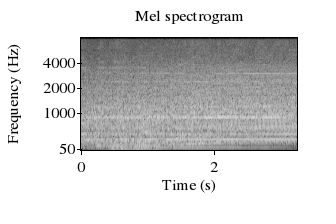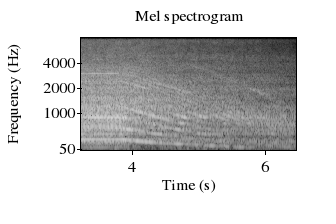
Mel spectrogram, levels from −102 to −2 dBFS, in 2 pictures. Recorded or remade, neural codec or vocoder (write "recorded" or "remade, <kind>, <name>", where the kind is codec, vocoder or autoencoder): recorded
